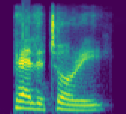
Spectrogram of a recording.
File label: "pellitory", Indian; Dictionary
